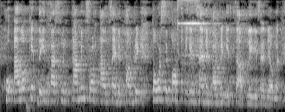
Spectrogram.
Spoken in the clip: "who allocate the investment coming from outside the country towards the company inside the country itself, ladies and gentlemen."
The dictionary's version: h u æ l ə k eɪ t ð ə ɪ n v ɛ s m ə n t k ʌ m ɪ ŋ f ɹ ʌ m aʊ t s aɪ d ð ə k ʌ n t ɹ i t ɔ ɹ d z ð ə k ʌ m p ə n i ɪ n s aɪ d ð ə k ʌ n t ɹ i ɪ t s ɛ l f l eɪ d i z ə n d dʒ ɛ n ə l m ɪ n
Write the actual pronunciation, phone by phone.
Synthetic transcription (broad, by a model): h u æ l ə k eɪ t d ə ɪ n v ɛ s m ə n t k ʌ m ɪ ŋ f ɹ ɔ m aʊ t s aɪ d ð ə k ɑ n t ɹ i t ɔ w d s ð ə k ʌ m p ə n i ɪ n s aɪ d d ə k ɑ n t ɹ i ɪ t s ɛ l f l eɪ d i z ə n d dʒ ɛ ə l m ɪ n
